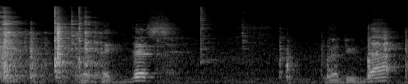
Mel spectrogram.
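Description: A metal lid clanks onto a frying pan.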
